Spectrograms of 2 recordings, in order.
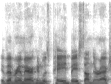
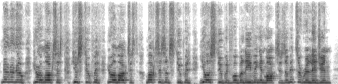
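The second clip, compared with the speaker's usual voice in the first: put-on high yelling in English accent; 10 semitones higher than usual. Retelling a TV host shouting down a guest: imitating Stuart Varney yelling in English accent. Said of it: "He's just yelling like this in his English".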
